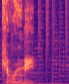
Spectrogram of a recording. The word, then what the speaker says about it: Kirumi: let's look with V3 kirumi good example of this it's kirumi because you annunciate the not annunciate you stress the first syllable kirumi is more the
